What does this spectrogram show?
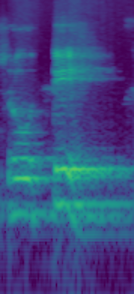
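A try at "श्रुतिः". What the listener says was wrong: Visarga is there. No, Shrutihi. Shrutihi. Shrutihi. Shrutihi.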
